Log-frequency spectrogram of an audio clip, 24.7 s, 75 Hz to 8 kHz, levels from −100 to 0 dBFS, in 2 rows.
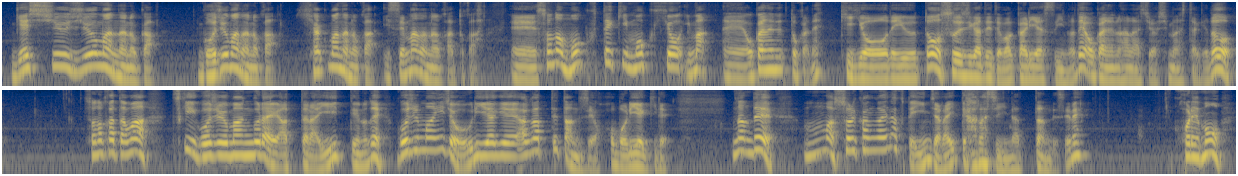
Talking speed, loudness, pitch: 340 characters per minute, -22 LUFS, 190 Hz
